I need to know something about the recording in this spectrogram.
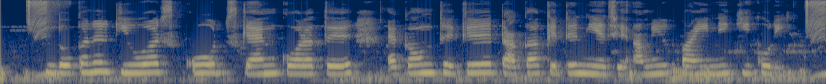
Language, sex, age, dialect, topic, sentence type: Bengali, female, 25-30, Standard Colloquial, banking, question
